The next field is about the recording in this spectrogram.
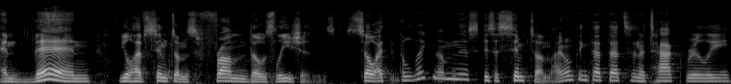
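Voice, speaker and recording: Using a normal speaking voice, a man talks at a moderate pace with lively intonation. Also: fairly high pitch for a man, hardly any pauses, very clean recording, silent background. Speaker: podcast co-host. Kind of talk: casual chat.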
